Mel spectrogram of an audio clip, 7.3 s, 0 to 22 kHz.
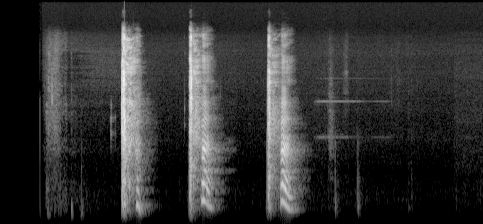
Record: {"cough_length": "7.3 s", "cough_amplitude": 25512, "cough_signal_mean_std_ratio": 0.23, "survey_phase": "alpha (2021-03-01 to 2021-08-12)", "age": "65+", "gender": "Female", "wearing_mask": "No", "symptom_none": true, "smoker_status": "Ex-smoker", "respiratory_condition_asthma": false, "respiratory_condition_other": false, "recruitment_source": "REACT", "submission_delay": "2 days", "covid_test_result": "Negative", "covid_test_method": "RT-qPCR"}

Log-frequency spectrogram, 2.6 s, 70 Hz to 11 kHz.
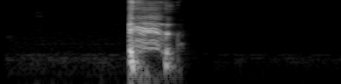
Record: {"cough_length": "2.6 s", "cough_amplitude": 32768, "cough_signal_mean_std_ratio": 0.25, "survey_phase": "beta (2021-08-13 to 2022-03-07)", "age": "45-64", "gender": "Male", "wearing_mask": "No", "symptom_none": true, "smoker_status": "Ex-smoker", "respiratory_condition_asthma": false, "respiratory_condition_other": false, "recruitment_source": "REACT", "submission_delay": "7 days", "covid_test_result": "Negative", "covid_test_method": "RT-qPCR", "influenza_a_test_result": "Unknown/Void", "influenza_b_test_result": "Unknown/Void"}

